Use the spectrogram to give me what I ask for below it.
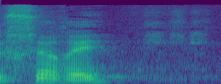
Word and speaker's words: serai: Je serai, donc S-E-R-A-I. Je serai absent. Ça se prononce « et » la semaine prochaine.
